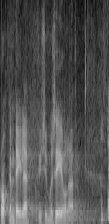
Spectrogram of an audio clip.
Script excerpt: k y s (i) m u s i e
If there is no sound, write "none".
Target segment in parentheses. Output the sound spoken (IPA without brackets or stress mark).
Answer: y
